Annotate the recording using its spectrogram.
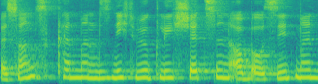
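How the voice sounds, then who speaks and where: A woman's high-pitched voice with a non-native accent, fairly slow and fairly even in intonation, over noticeable background noise. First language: not German (speaking German). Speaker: podcast co-host, sailing student. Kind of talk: casual chat. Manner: halting.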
